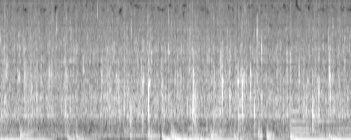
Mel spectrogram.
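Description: Chicken wings frying in shallow oil in a pan, the oil sizzling steadily with many small pops and crackles.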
